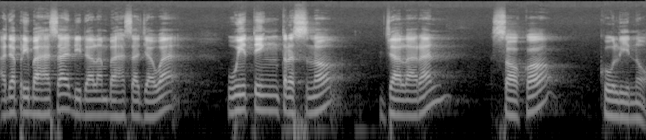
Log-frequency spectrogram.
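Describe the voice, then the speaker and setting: A man with a bright, sharp tone and medium pitch speaks at a very slow pace with ordinary pitch variation and long, frequent pauses, recorded very cleanly over a silent background. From West Java (Sundanese). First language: Sundanese (speaking Indonesian). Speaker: Islamic preacher. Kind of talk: religious lecture. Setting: mosque.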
